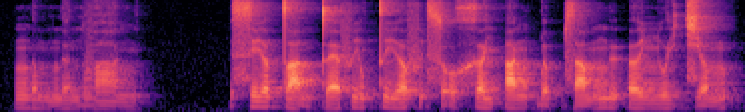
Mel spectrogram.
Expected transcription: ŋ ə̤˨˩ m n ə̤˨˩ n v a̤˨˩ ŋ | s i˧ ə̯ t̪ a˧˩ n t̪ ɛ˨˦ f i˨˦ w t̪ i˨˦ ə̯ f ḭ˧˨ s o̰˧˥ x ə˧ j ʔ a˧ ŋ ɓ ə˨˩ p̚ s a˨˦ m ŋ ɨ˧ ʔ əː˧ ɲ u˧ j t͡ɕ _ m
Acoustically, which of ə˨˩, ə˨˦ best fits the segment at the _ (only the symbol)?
ə˨˦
